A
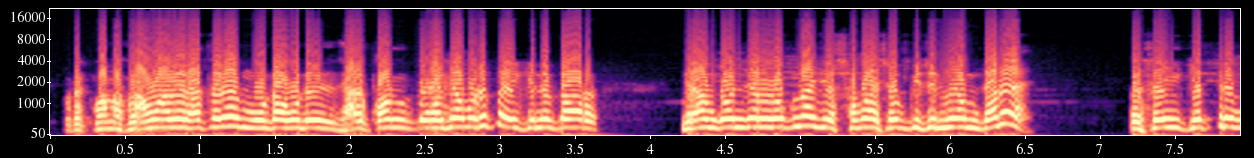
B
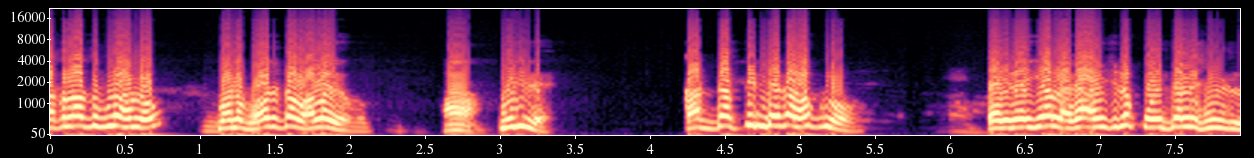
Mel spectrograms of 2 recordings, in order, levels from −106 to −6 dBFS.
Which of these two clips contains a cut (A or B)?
A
